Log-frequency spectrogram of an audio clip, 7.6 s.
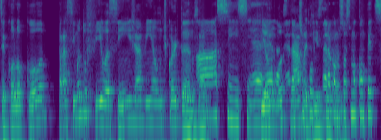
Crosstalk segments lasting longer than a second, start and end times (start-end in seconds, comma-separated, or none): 5.2-6.9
